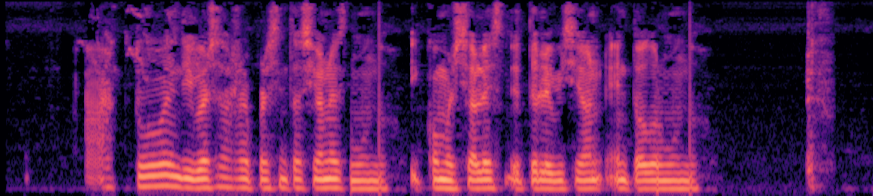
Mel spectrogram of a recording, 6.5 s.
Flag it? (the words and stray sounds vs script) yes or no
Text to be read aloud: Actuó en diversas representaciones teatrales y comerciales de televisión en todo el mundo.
yes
